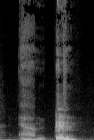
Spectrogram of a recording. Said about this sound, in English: See, I had to clear my throat. Sorry about that.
